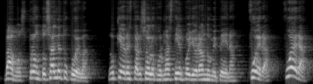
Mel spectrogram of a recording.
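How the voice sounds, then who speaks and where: A woman's voice: on the high side, lively intonation, normal speed, pitched above the performer's own voice, close to an everyday voice. A woman voicing a furious brutish husband. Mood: furious, commanding. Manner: shouting threats and orders. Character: brutish young peasant husband, furious and domineering.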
